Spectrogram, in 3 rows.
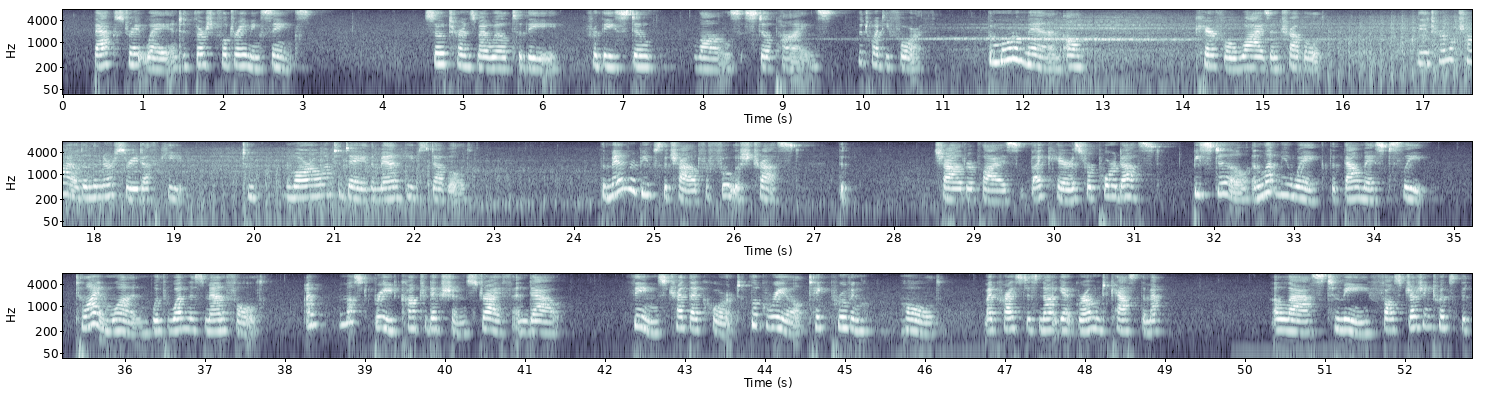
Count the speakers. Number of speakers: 1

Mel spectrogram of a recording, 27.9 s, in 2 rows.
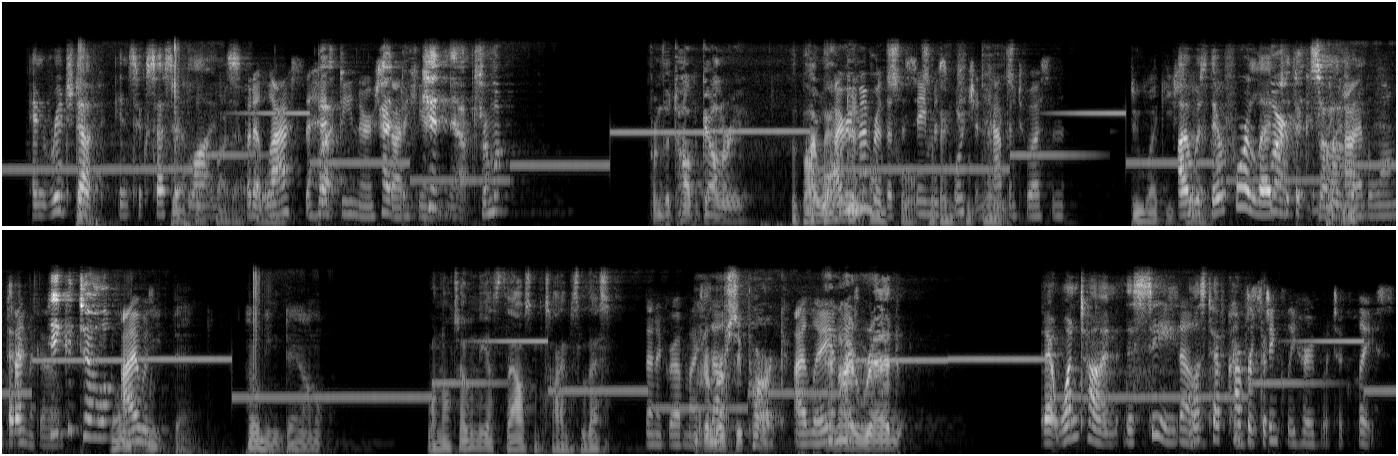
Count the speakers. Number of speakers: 6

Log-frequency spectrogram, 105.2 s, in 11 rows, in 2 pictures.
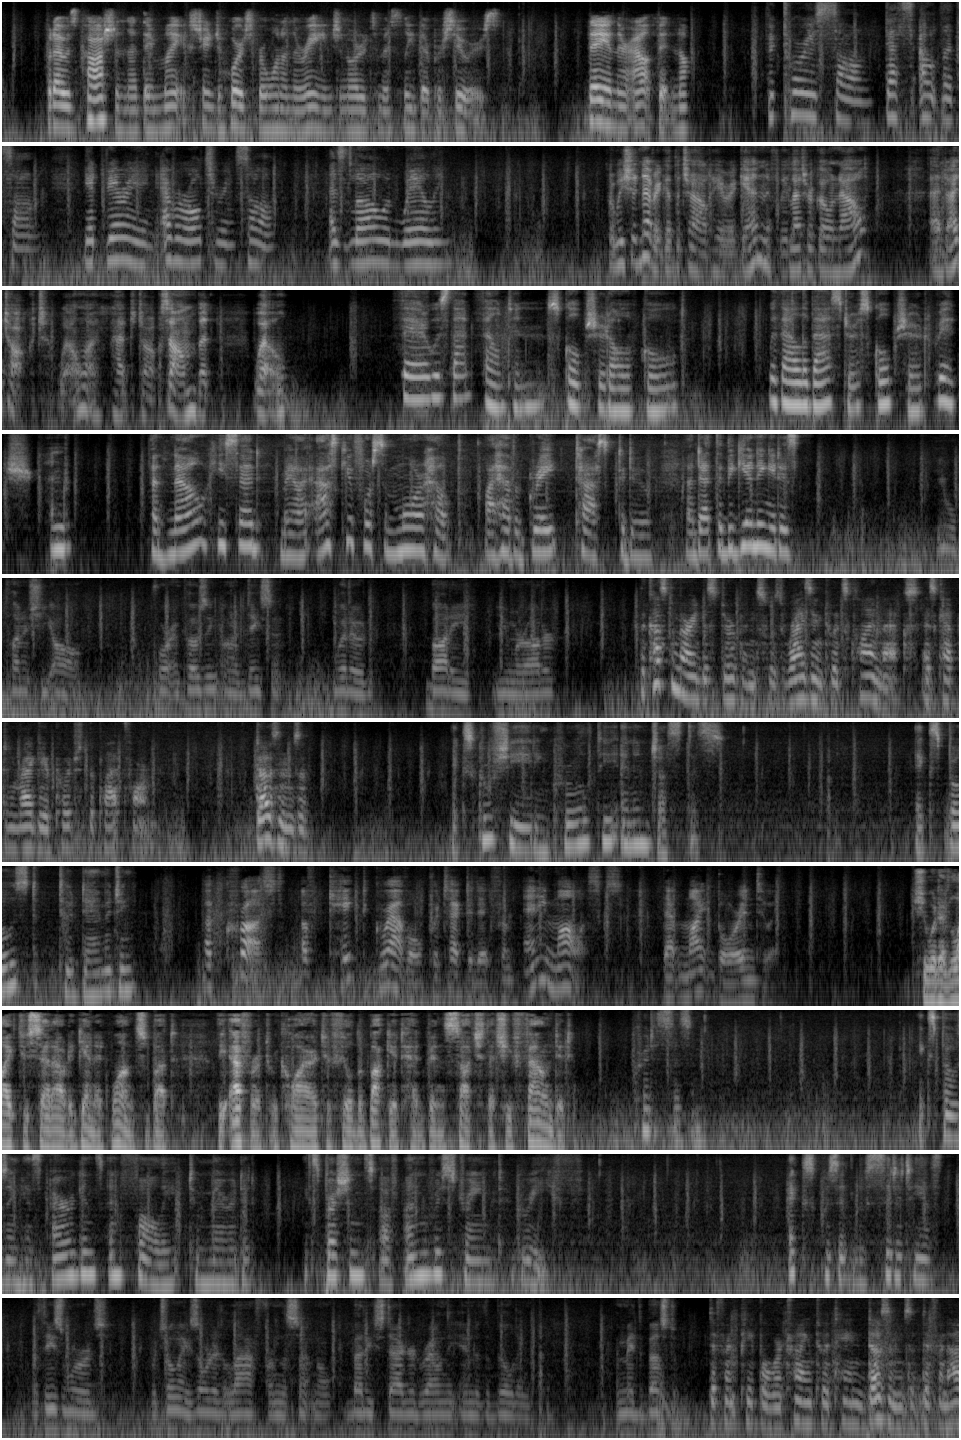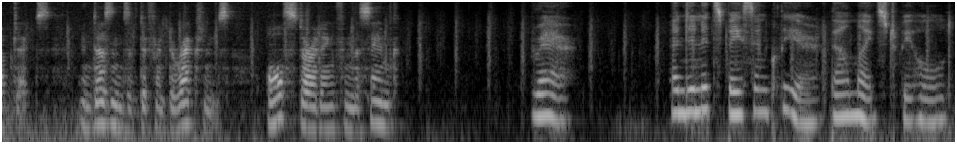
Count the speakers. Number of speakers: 10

